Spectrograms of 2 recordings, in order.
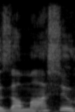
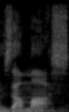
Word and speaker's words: Zamasu: sounds like they're saying Zamas. So, is it Zamas or Zamasu? Well, that's the the thing with Japanese is that a lot of those U sounds are typically very silent or just soft.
